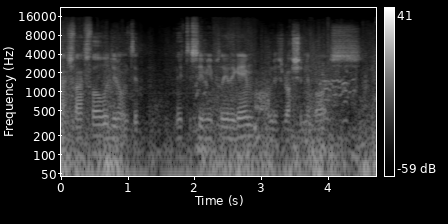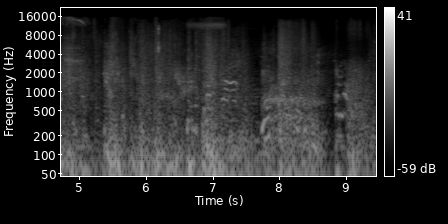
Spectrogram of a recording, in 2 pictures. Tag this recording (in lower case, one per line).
speech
